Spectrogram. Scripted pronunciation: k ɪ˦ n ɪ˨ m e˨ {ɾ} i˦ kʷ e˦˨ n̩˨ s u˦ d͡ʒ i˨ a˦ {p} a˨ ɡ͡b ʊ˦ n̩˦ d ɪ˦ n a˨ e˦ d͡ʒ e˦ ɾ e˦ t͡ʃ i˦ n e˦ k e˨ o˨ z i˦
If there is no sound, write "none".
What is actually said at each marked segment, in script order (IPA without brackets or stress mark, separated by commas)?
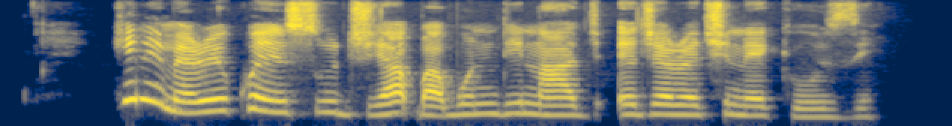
ɾ, k͡p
